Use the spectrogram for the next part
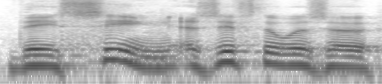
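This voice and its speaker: The recording, with a little hiss or hum, captures a man teaching a voice masterclass to a singer in a room with an audience present. He speaks at a measured pace in a mid-range voice. He encourages, explains as he goes, and demonstrates sounds and phrases.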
